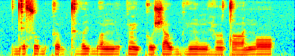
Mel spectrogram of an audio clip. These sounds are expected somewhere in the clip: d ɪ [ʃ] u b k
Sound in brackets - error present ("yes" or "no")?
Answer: yes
